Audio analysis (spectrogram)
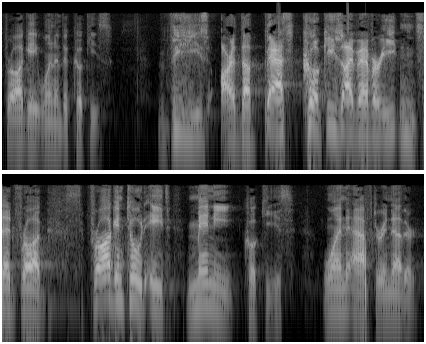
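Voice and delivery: lively read-aloud with voiced characters; animated picture-book reading; storybook reading. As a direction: read it like a children's story to the congregation. Reads Frog and Toad aloud.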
